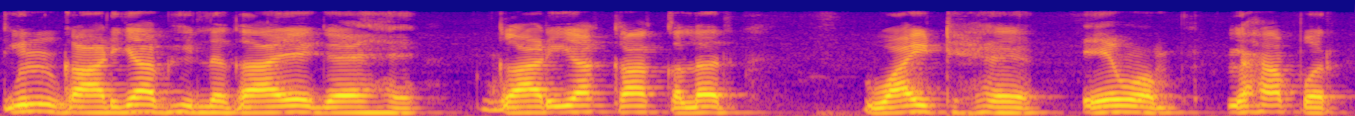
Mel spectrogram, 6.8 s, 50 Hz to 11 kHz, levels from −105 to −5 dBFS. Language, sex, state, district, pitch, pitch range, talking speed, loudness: Hindi, male, Jharkhand, Palamu, 160 Hz, 155-175 Hz, 125 wpm, -13 LUFS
